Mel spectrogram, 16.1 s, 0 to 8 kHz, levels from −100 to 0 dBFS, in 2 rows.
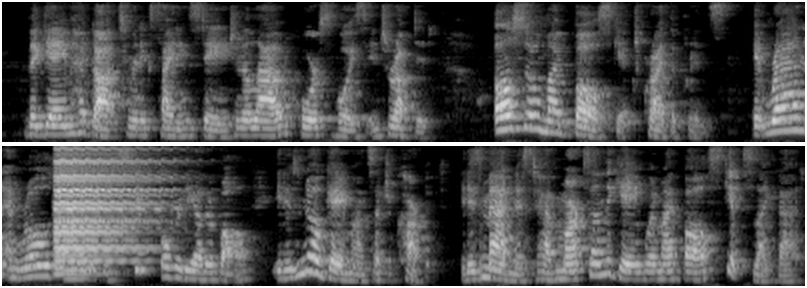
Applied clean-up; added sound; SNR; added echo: classical method WPE with log-MMSE.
